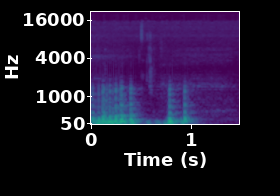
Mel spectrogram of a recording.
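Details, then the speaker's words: 1993 Miller & Kreisel VX-7B subwoofer (Sanyo STK4040V amp module), powered on: irregular low thumps with quiet gaps through the speaker as the control pot is rotated; noisy, scratchy potentiometer. "the pot is noisy okay so I might just unplug that"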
